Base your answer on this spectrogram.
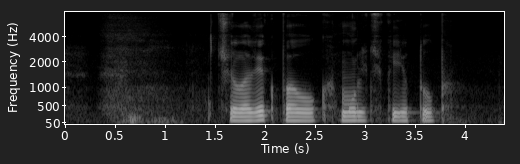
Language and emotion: Russian, sad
